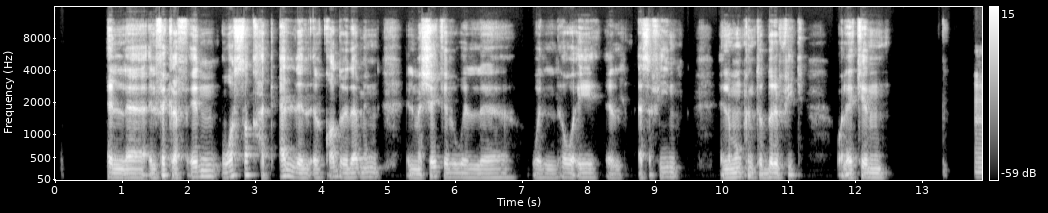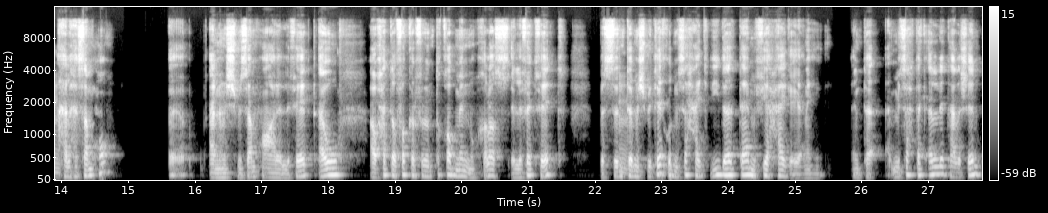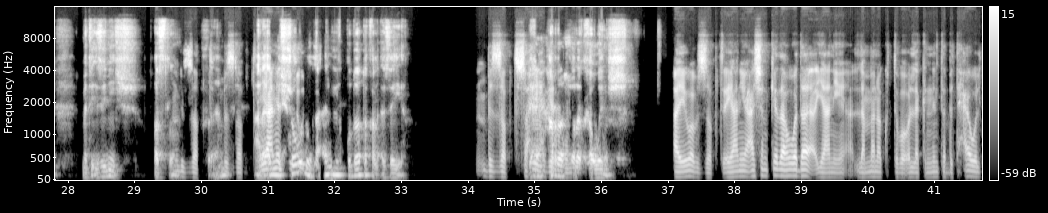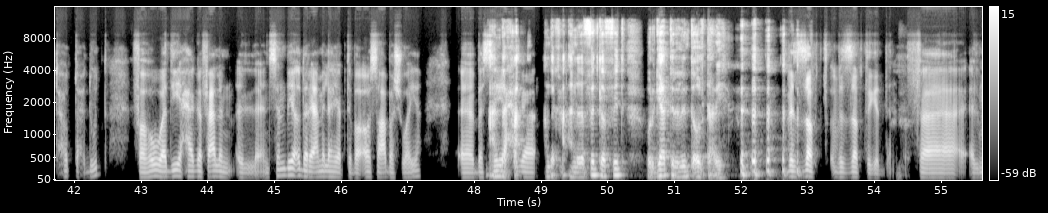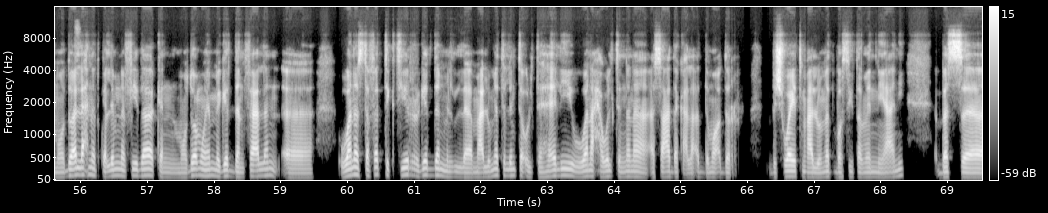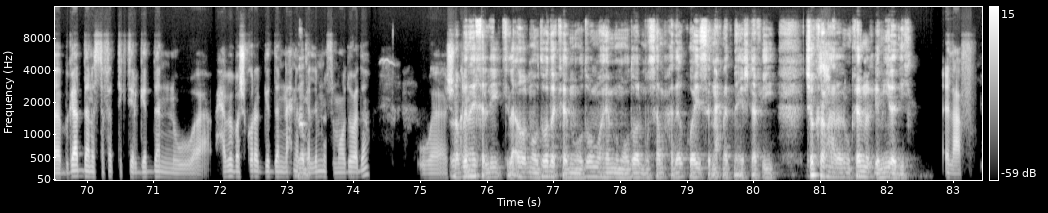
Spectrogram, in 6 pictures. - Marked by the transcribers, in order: other background noise; laugh
- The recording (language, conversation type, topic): Arabic, unstructured, هل تقدر تسامح حد آذاك جامد؟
